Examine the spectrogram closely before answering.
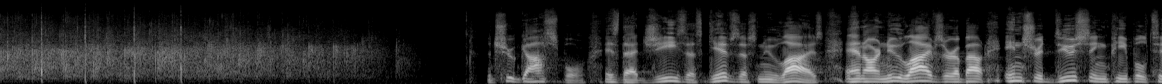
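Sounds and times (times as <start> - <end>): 
crowd applause: 0.0 - 4.2
speech: 4.9 - 11.6.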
